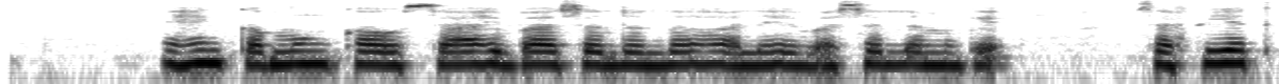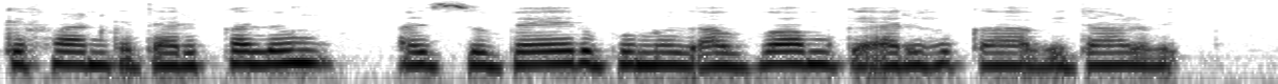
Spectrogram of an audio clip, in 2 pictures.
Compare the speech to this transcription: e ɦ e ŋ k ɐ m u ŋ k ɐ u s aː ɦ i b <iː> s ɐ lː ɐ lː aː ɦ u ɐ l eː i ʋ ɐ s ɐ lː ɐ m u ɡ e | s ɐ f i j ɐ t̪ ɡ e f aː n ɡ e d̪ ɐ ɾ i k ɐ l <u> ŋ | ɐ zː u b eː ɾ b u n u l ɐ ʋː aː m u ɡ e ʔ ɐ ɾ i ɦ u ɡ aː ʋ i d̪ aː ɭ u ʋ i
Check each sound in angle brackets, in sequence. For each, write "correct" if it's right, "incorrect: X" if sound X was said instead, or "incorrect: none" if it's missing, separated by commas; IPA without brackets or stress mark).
incorrect: aː, correct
